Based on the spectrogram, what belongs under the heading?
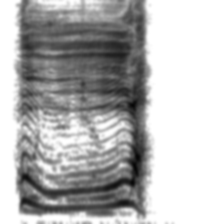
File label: martial arts fight grunt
